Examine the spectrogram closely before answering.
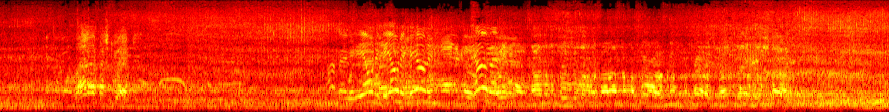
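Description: Small racing kart engines buzz and whine as the karts speed past.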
